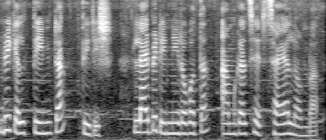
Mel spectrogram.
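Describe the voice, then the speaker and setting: A woman narrating a romantic audio story in a measured, lyrical way. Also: a little high, darkish tone, faint music behind.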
